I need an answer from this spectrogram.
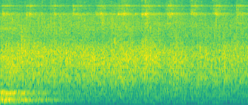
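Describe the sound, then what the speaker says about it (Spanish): Applause from a church congregation, a steady wash of many hands clapping at moderate distance, continuous and even throughout. "me estoy oyendo el aplauso de la gente que está aquí"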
